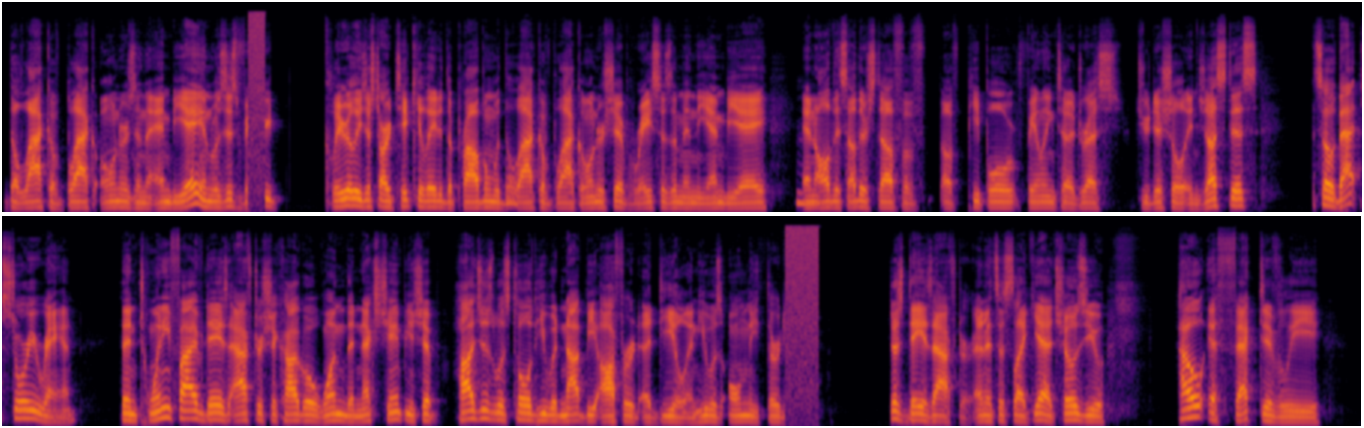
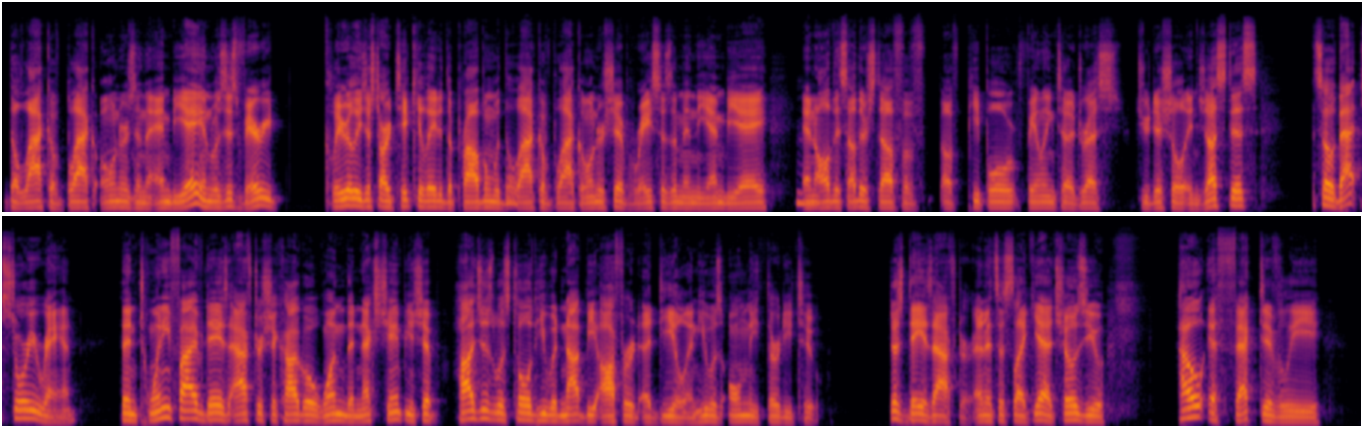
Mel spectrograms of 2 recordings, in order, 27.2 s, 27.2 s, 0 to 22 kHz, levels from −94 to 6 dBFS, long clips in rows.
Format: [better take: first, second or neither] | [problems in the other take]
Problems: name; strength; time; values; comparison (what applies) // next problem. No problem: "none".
second | audio cutting out; filled with static; at 2.5 s and at 21 s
